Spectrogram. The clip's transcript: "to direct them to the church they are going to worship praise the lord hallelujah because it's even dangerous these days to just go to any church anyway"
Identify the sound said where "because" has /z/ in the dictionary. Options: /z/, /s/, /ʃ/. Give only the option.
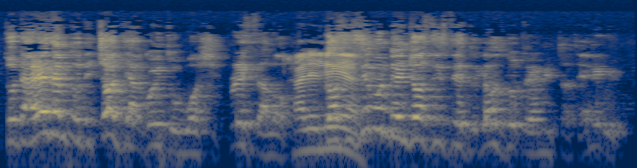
/s/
